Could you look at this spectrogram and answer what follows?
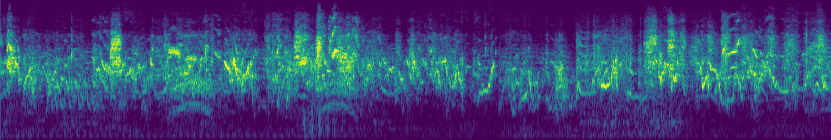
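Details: Budgerigars, several birds, kept as pets, chirping together: dense, continuous warbling chatter of buzzy and squeaky notes, with a faint low hum underneath.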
